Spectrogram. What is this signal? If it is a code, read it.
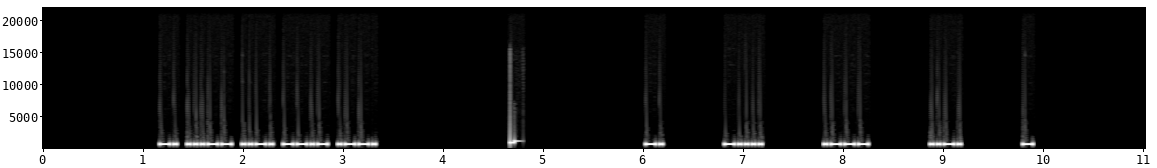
Morse code, heard as a keyed tone, about 36 wpm, spaced as for 18 wpm, 700 Hz. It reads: N3FQP N6JFT
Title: USA Call Signs - 5 Characters - 6x Character Spacing - 35wpm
